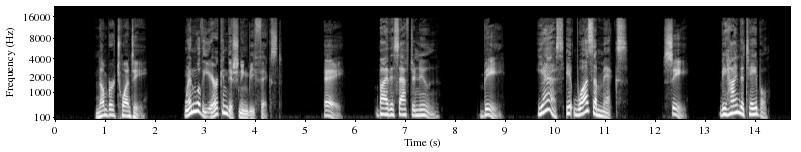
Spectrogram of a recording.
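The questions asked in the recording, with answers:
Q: When will the air conditioning be fixed?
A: A: By this afternoon.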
